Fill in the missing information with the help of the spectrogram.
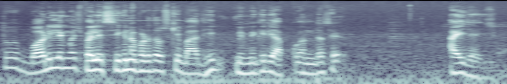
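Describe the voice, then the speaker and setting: A man, a stand-up comedian, telling animated anecdotes in a casual interview. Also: medium pitch, brisk, slight background noise. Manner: animated, storytelling.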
